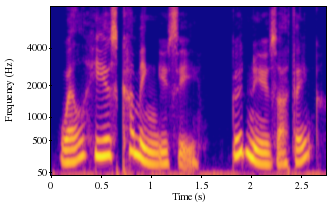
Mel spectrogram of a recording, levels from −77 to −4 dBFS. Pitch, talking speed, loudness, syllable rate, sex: 210 Hz, 220 wpm, -16 LUFS, 4.9 syllables/s, female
